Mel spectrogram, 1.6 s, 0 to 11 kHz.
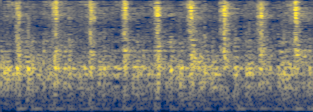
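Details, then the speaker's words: TVS Ntorq BS6 scooter, about 12,320 km, hard to start: sharp regular knocking about six per second over a rough idle, knocking sound from the engine; piston knock. "और जब शुरू मैं खुद ही यह कर रहा था। नॉक नॉक से आवाज आ रही थी और यह बिल्कुल नया है।"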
